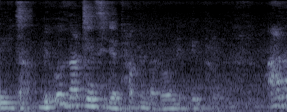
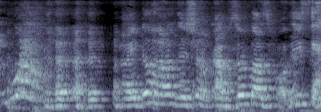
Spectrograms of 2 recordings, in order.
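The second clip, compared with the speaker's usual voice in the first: louder, laughing through the words; laughing in disbelief; 3 semitones higher, 8 dB louder than usual. Retold or imitated. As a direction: laugh off the shock. Retold shocked reaction, laughing.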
